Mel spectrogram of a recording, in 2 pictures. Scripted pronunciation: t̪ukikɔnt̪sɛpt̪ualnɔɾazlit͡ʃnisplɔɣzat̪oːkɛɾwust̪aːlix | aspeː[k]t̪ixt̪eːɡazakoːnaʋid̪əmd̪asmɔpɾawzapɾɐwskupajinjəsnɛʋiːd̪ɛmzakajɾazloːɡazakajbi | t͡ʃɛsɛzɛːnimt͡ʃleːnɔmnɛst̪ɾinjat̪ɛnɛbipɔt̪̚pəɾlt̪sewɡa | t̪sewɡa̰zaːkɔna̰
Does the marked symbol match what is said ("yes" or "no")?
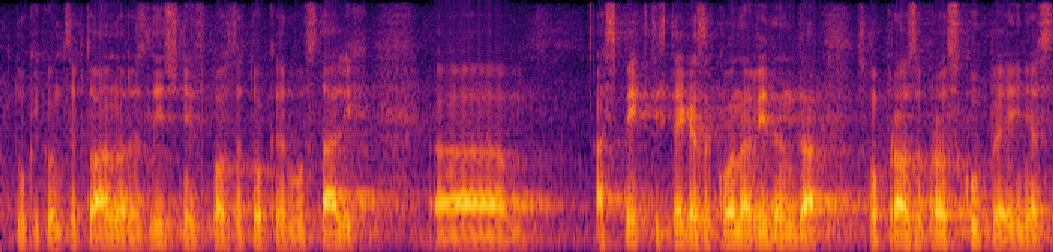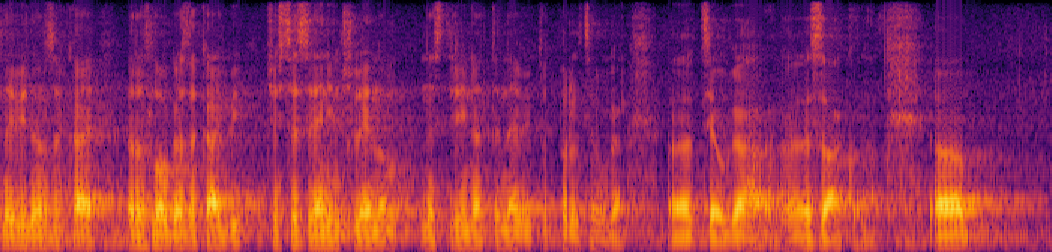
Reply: yes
